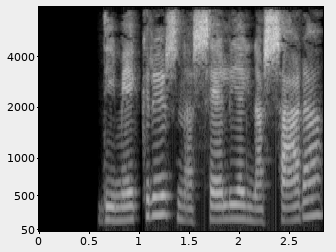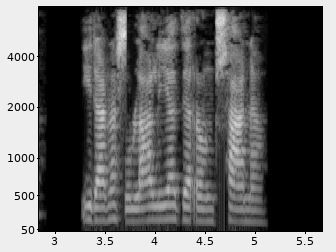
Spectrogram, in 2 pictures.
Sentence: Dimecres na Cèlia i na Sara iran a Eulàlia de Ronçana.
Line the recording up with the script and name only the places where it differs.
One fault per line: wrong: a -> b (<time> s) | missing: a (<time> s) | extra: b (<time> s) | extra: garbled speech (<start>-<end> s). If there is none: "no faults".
no faults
